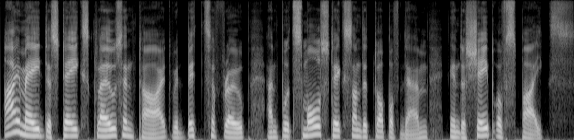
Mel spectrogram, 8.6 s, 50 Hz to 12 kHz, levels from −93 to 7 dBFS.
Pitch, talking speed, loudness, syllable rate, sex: 140 Hz, 175 wpm, -17 LUFS, 3.7 syllables/s, male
